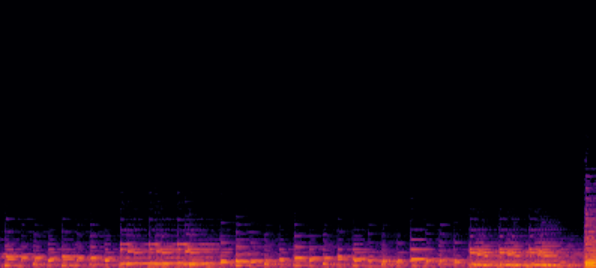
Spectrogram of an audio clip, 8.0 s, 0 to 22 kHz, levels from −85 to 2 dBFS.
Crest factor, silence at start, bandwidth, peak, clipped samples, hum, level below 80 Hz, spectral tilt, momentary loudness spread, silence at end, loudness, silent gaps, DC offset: 20 dB; 0 s; 8 kHz; -8 dBFS; under 0.1%; none; -56 dBFS; -8 dB/octave; 6 LU; 0 s; -29 LUFS; none; under 0.1%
